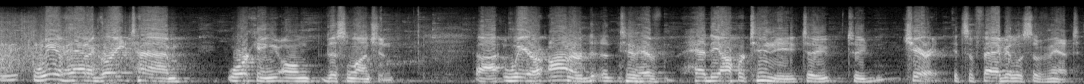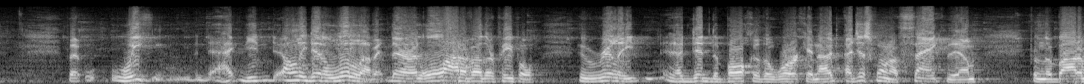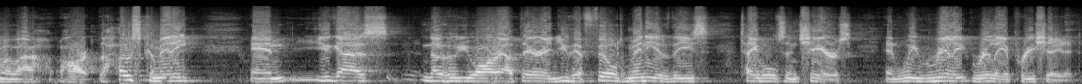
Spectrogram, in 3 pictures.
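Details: Adult man speaking to an audience over a microphone; ordinary fluent speech.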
